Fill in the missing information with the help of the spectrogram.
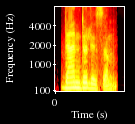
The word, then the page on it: vandalism: Indian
